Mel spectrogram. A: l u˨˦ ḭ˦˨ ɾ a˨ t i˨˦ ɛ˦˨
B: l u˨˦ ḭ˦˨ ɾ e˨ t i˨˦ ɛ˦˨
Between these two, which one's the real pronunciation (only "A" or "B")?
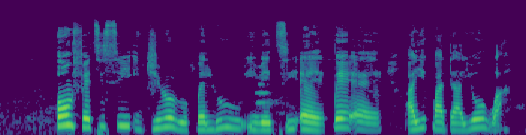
B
